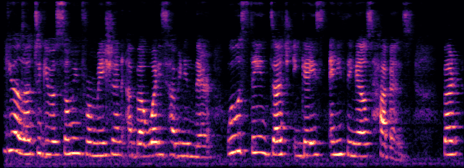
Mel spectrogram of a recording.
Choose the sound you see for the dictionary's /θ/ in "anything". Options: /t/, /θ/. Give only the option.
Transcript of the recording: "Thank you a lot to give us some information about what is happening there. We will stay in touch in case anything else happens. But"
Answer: /θ/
